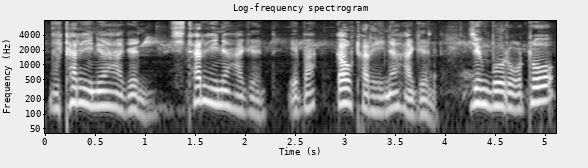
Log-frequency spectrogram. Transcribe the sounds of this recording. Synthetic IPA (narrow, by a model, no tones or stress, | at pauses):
butʰaɾhɯjnɯɦaɡɯnsi̥tʰaɾhɯjnɯɦaɡɯnebaɡ̥awtʰaɾhejnaɦaɡɯnzɯŋbɔɾɔtʰɔ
